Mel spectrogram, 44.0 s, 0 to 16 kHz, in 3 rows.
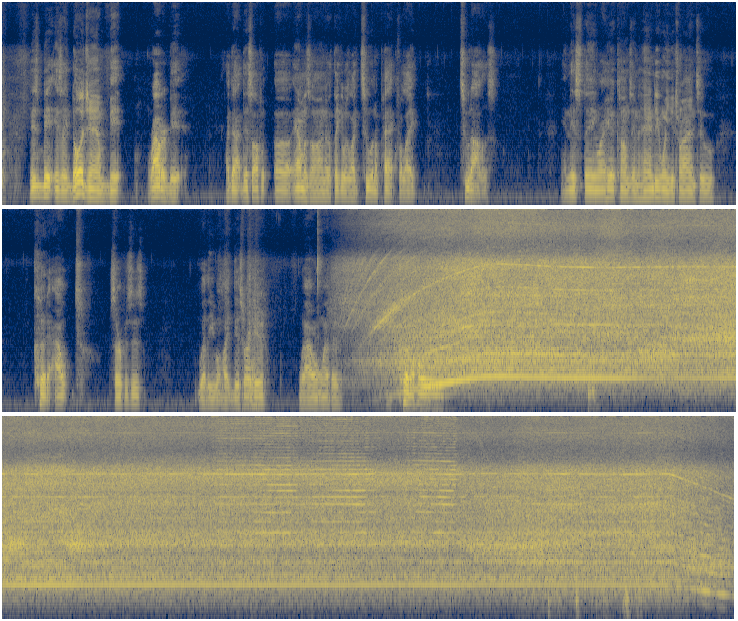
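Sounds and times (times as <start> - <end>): router motor whining while cutting: 21.2 - 44.0.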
